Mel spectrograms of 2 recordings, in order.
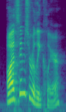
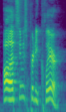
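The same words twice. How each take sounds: First: Said in the usual way. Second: Louder, higher pointed "Oh, that seems pretty clear"; sarcastic emphasis. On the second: Real, not acted. Streamer to chat after the candidate speaks, pointed and sarcastic. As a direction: land it as an obvious told-you-so.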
